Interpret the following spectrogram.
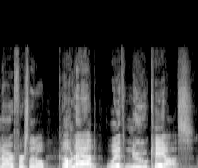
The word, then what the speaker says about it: NuKhaos: We are doing our first little collab with NuKhaos. That's N-U-K-H-A-O-S, spelled like Good Burger. Pronounced the same way. It's French. It's exactly the same.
